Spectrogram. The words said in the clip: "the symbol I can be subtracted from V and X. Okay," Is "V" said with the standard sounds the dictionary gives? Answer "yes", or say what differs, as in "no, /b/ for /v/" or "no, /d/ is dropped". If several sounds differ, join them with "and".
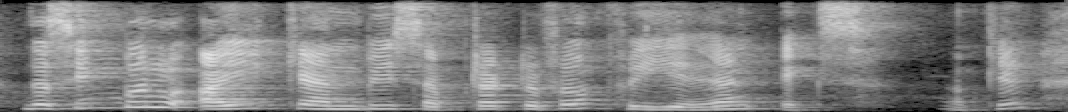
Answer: no, /f/ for /v/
